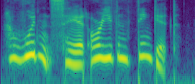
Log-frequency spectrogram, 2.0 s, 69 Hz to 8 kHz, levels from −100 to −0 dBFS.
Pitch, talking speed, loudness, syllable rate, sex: 280 Hz, 245 wpm, -15 LUFS, 5.5 syllables/s, female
